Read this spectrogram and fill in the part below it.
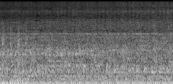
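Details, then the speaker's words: Spryte snowcat "Rusty" turbodiesel, after fitting new OEM Zexel injectors: deep, steady diesel clatter at even idle, no misses or hunting; much smoother, rock solid off acceleration, engine sound otherwise little changed. "Thing I notice is that he idles a lot smoother. When you come off of acceleration, he just idles nice and smooth. Rock solid. idle. I don't think it changed the sound of the motor much."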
